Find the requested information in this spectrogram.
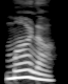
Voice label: "ಮೇಳಿ", Kannada

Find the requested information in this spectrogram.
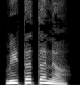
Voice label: "ವಿಟತನ", Kannada

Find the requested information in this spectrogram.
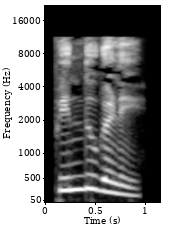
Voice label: "ಪಿಂದುಗಳೆ", Kannada

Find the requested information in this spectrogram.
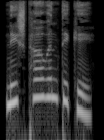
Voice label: "ನಿಷ್ಠಾವಂತಿಕೆ", kannada

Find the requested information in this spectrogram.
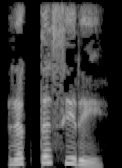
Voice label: "ರಕ್ತಸಿರೆ", Kannada

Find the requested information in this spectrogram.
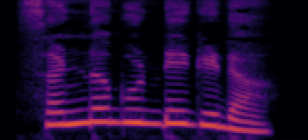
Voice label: "ಸಣ್ಣಬುಡ್ಡೆಗಿಡ", kannada

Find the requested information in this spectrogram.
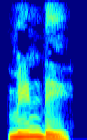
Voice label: "ಮಿಂಟೆ", Kannada

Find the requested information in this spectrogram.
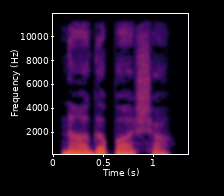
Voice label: "ನಾಗಪಾಶ", Kannada

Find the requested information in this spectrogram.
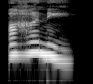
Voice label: "ಅಹ್ನ", Kannada

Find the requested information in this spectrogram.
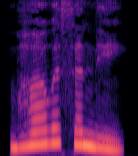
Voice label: "ಭಾವಸಂಧಿ", Kannada

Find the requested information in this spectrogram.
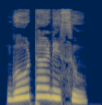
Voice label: "ಖಡ್ಡಿಸು", Kannada

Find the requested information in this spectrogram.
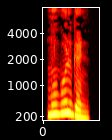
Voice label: "ಮುಗುಳುಗಣ್", Kannada

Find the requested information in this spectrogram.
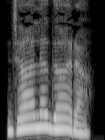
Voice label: "ಜಲಗಾರ", Kannada

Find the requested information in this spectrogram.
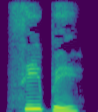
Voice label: "ಸೀಪೆ", Kannada

